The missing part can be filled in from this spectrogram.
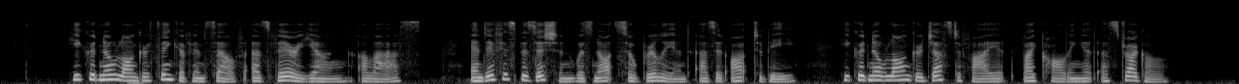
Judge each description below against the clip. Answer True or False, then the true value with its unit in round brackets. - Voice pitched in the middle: True (155 Hz)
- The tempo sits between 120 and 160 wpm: False (170 wpm)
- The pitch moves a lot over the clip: True (5.7 semitones)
